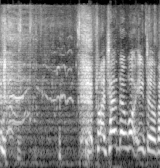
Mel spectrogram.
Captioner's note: both laughing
